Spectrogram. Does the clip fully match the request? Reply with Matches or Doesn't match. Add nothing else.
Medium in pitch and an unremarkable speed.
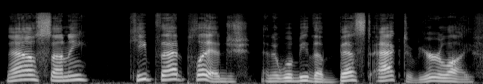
Matches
